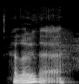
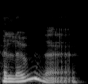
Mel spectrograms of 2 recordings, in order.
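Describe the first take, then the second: First: It is said in an ordinary, plain voice. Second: It is said in an exaggerated, camp voice.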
